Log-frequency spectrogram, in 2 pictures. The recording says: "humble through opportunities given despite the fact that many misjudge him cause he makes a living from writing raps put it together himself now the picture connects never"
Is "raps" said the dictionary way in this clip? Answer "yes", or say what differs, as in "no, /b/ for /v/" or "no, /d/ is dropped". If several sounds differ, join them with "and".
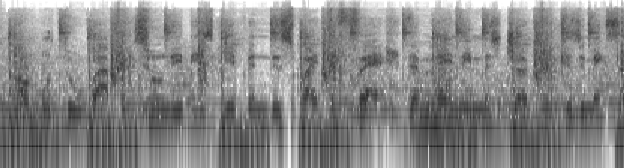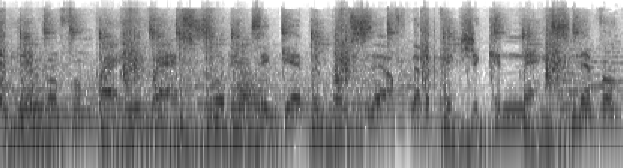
no, /p/ is dropped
